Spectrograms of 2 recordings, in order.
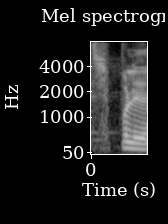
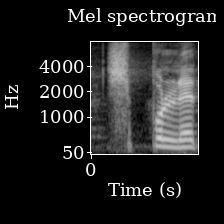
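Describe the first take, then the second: First: The first consonant is said plain, without tension. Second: The first consonant is said hard, like a tense sound. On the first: "그게 안 되고 십볼렛" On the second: "된소리처럼 쉽볼렛"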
